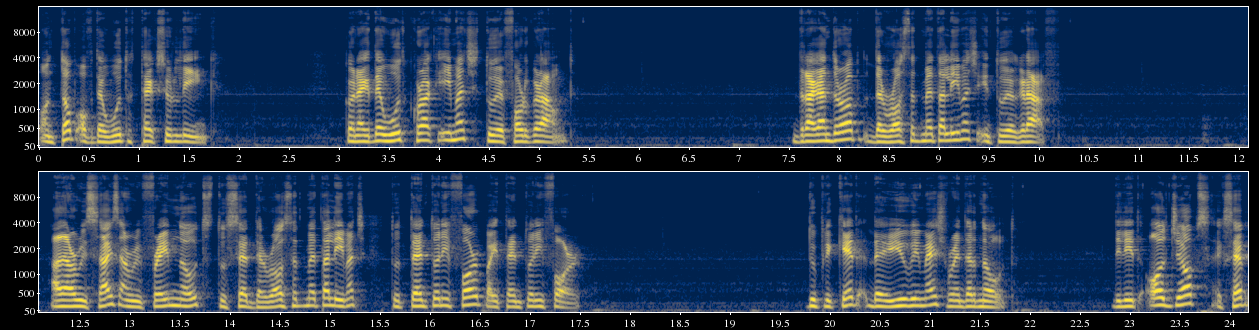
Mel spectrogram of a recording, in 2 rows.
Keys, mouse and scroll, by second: 0.5-2.1 drag, 3.2-4.7 drag, 5.2 a, 5.4 click, 6.2 click, 7.3 click, 8.2-9.9 drag, 10.7 click, 11.9 click, 13.0 click, 14.0 click, 14.7 1, 15.0 2, 16.6 click, 17.9 click, 18.6 click, 18.7-20.5 typing, 20.3 click, 20.7-21.7 drag, 22.3 click, 23.0 click, 23.5 click, 24.0-24.1 drag.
